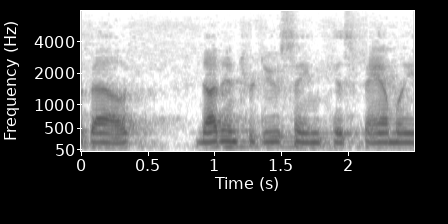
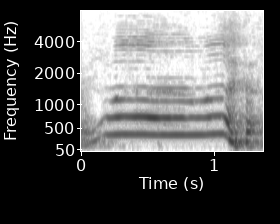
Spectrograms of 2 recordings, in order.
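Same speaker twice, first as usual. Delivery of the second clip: high imitating wail of a crying kid; high mock sobbing whoa; 5 dB louder than usual. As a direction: squeal it like a sobbing seven-year-old. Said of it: "he's, like, crying hysterically".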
